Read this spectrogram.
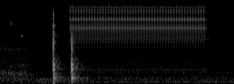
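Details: Fuel injector driven by AllSun EM276 injector tester, 50-pulse mode: rapid, perfectly even train of sharp clicks for just over a second, then stops; injector pulsing cleanly.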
